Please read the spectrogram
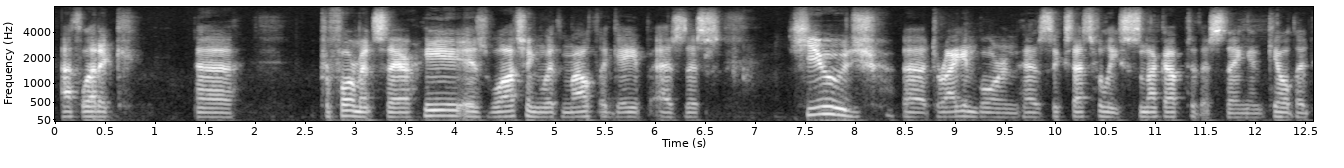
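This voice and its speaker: A man's voice: mid-range voice, bright, forceful tone, dull audio. A man playing a tabletop role-playing game, narrating his character's moves with frequent hesitations. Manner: hesitant, many uh's, vivid narration. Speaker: player. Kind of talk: casual tabletop play and narration.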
